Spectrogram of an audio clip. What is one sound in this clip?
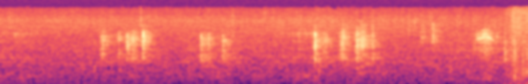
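Menu clicks tick softly in quick bursts.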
